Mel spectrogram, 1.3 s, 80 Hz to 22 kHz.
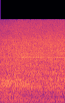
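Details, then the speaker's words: Gasoline 350 V8 Chevrolet K5 first cranked after 6 months of repairs, cold night about +1 to +2 °C, service engine soon light on: steady, even hiss and rumble with no misses or knocks; normal cold idle. "it's working it's alive after 6 months of hard work"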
